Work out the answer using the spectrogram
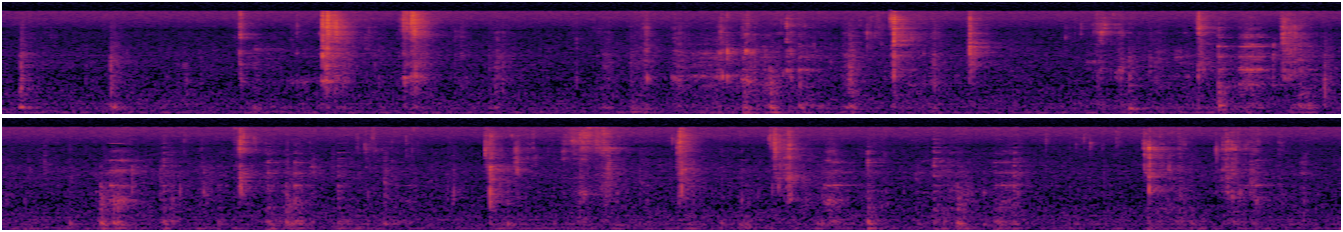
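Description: Faint close chewing with scattered small clicks and crunches, and fingers picking food off a plate.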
